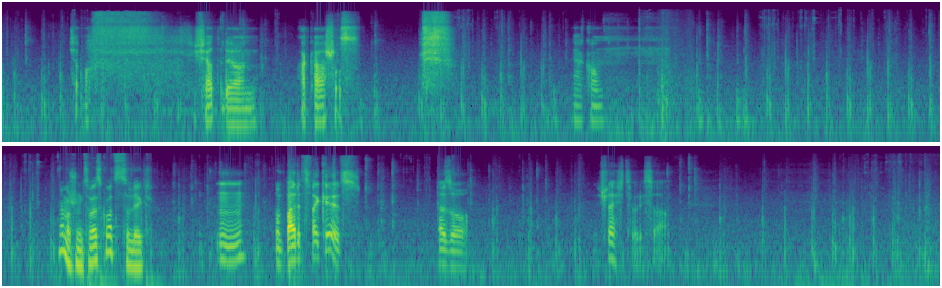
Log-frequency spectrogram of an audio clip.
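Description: Footsteps run across a hard floor.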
